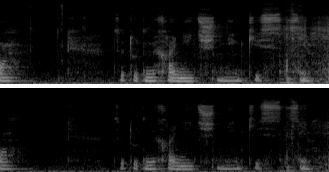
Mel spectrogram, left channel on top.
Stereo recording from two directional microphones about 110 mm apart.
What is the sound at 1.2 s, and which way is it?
Speech, 40° right (ahead or behind).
